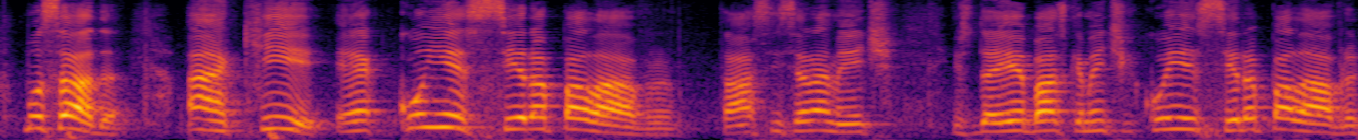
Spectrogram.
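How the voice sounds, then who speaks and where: A man with a Brazilian accent teaching an online grammar lesson, chatty, checking in with students often and slowing down to spell out example words. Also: high voice, clear, resonant tone. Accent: Brazilian Portuguese. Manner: chatty, repeats tag questions to students. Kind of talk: online exam-prep lesson.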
